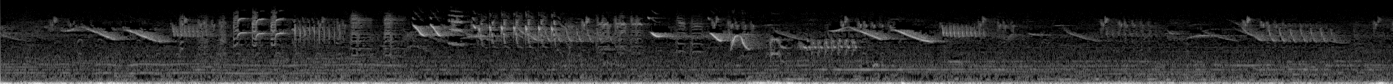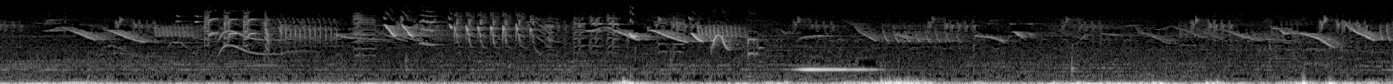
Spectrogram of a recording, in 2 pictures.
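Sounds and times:
bird singing whistles and trills: 0.8s - 14.0s, 14.7s - 27.8s.

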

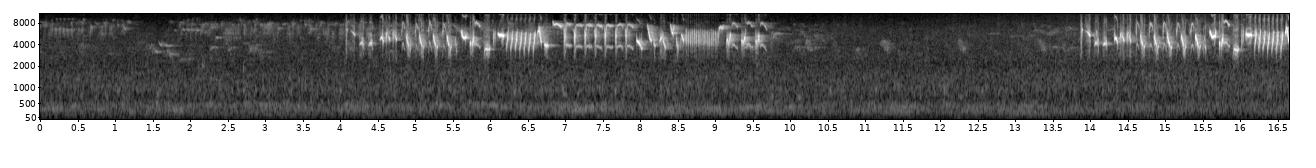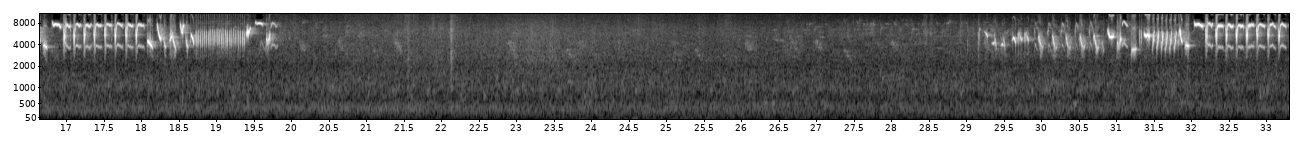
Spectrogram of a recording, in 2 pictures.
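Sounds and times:
Eurasian wren song: 1.6s - 10.2s, 13.4s - 19.9s, 25.2s - 33.3s.

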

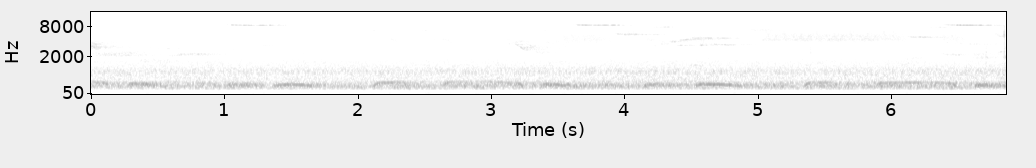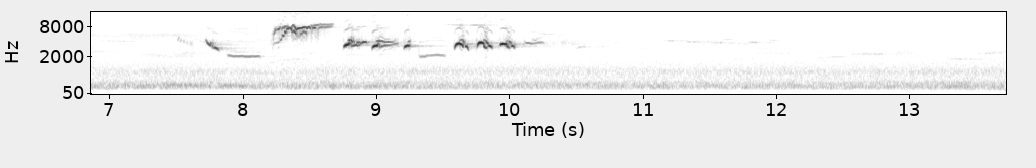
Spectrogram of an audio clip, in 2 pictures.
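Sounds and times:
European robin Erithacus rubecula singing: 7.5s - 10.4s.

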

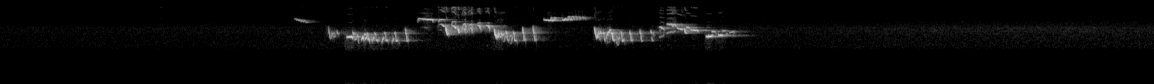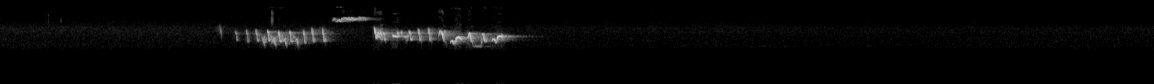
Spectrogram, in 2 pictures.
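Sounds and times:
European robin singing: 3.0s - 7.5s, 13.7s - 16.8s.

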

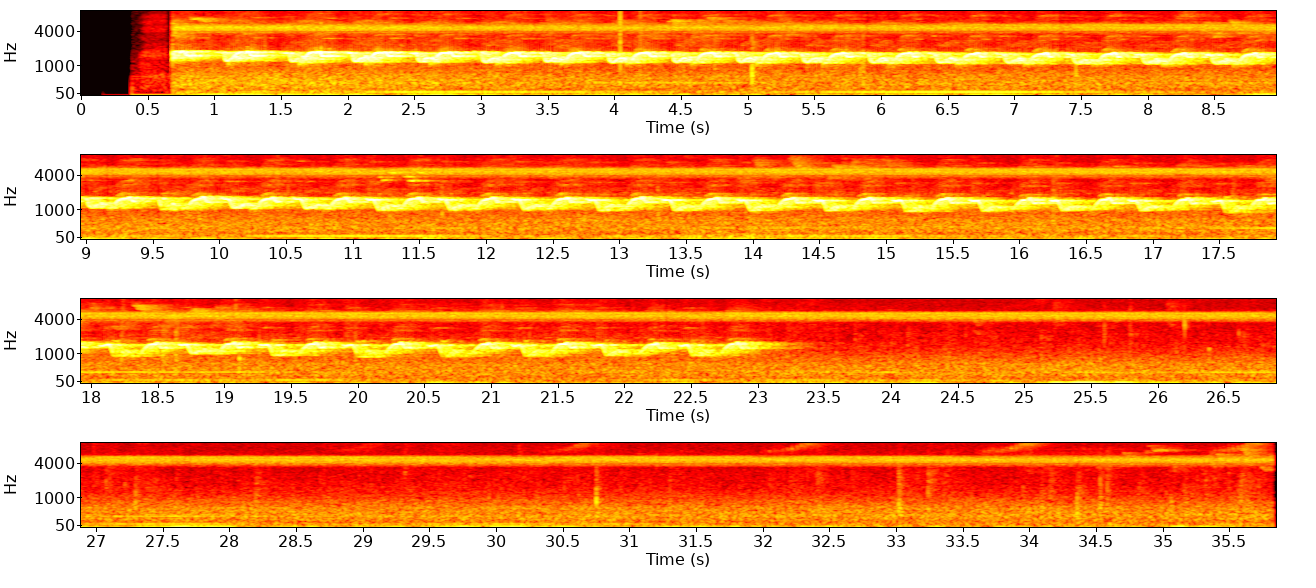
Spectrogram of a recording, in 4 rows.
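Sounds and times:
high insect drone: 0.4s - 35.8s
bird whistling calls: 0.7s - 23.2s.

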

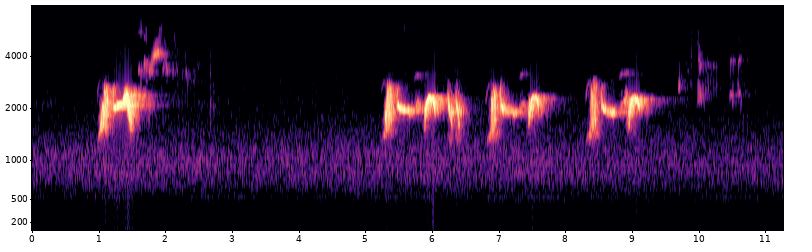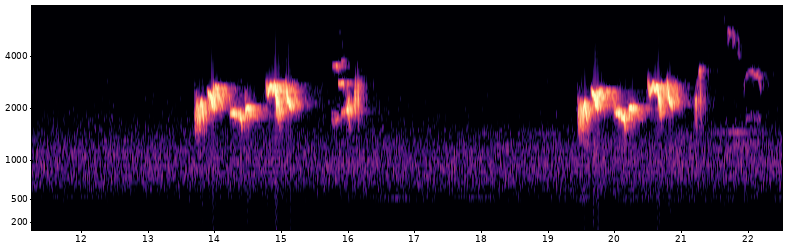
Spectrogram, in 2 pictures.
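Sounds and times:
common blackbird singing: 1.0s - 2.5s, 5.3s - 10.8s, 13.7s - 16.3s, 19.5s - 22.4s.

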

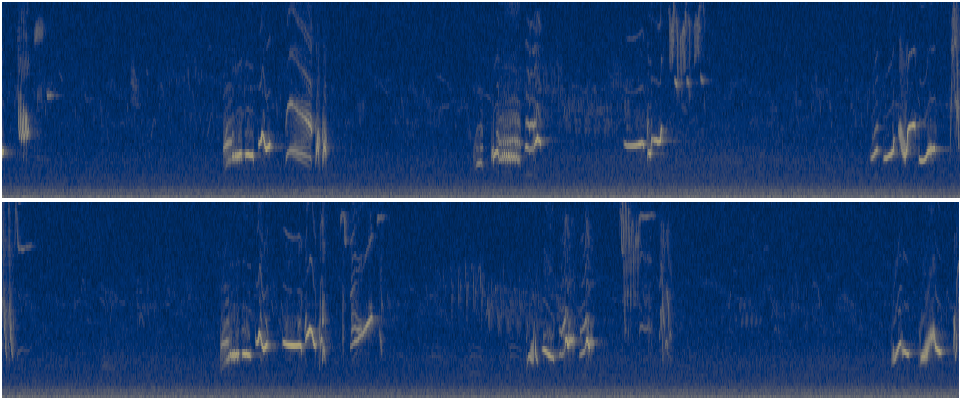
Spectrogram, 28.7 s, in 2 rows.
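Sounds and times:
soft continuous hiss: 0.0s - 28.7s
Common blackbird singing mellow whistled phrases with scratchy twittering: 3.3s - 5.0s, 7.1s - 8.2s, 8.8s - 10.6s, 13.0s - 14.9s, 17.7s - 20.2s, 22.0s - 24.5s, 27.7s - 28.7s.

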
